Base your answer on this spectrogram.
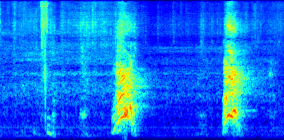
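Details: Dog that loves water barking while playing with a garden hose: a faint short yap, then two loud, harsh barks about a second and a half apart, with quiet background between.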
